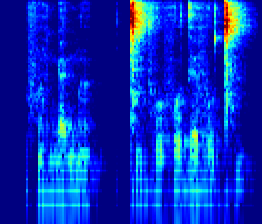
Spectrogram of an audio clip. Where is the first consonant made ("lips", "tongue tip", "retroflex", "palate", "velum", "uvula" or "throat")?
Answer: lips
